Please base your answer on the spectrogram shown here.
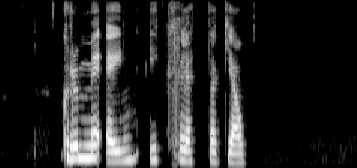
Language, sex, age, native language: Icelandic, female, 40-49, Portuguese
